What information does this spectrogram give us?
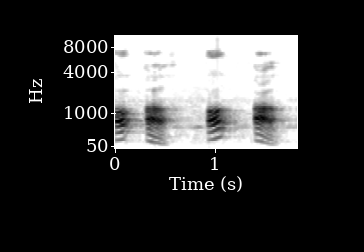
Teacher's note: अ आ उच्चारण स्थान कंठ से, कंठ यानी कंठीय, कंठ यानी कंठीय।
